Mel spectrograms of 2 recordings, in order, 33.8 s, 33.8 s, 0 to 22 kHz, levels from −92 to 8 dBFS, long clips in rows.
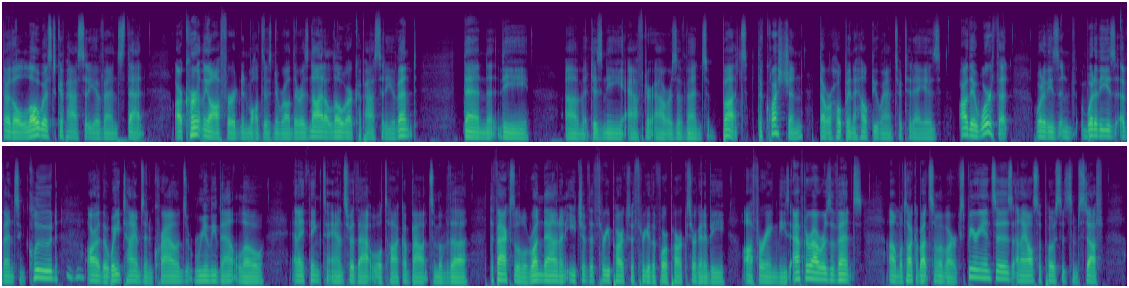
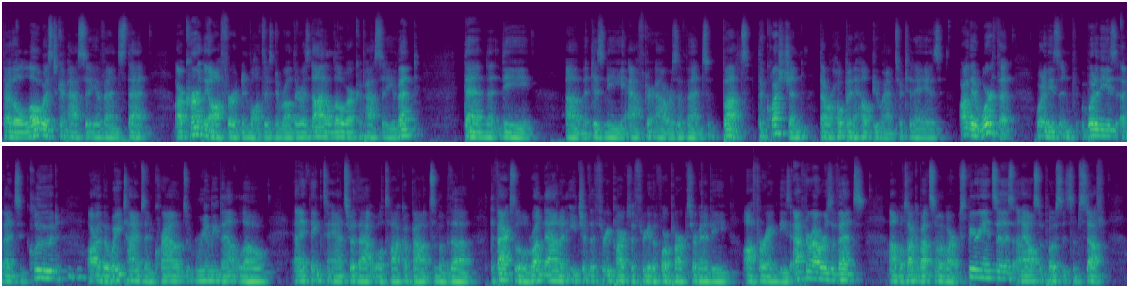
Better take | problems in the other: first | off-mic speech; far // room echo; very slight; dies away in 0.3 s

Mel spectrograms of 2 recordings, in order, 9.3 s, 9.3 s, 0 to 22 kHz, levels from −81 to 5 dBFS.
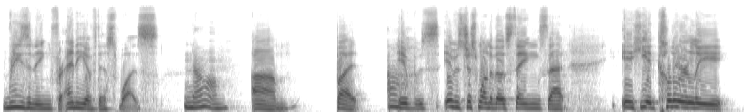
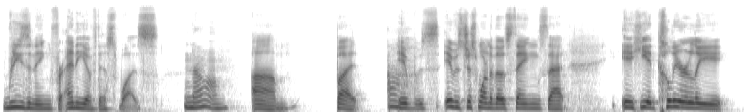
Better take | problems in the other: second | distortion; slight; 10 dB below the speech

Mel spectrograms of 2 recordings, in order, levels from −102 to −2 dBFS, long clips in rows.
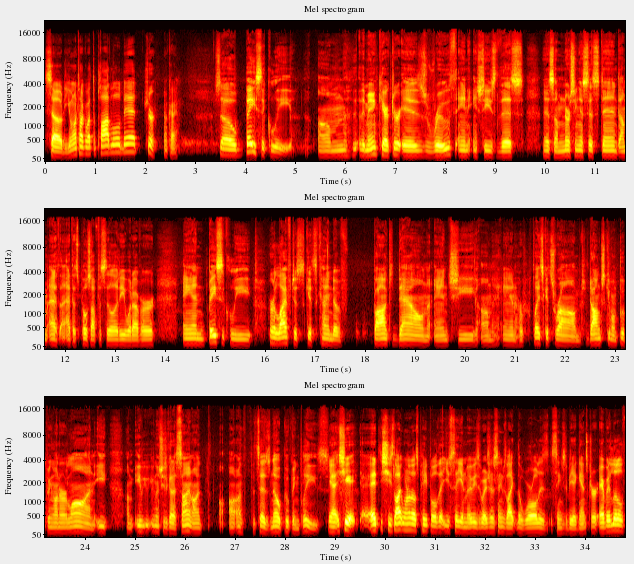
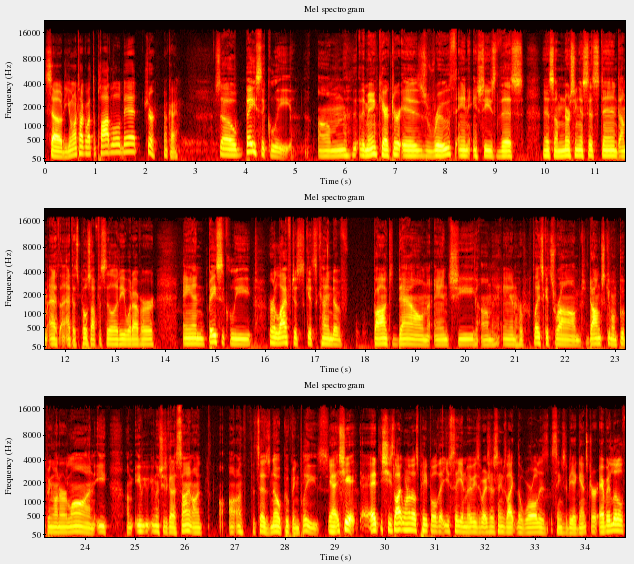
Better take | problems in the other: second | thin; somewhat; fading below 300 Hz

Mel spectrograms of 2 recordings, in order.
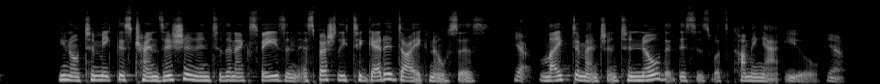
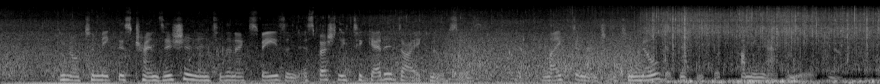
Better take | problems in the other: first | rain or running water; loud; throughout; as loud as the speech

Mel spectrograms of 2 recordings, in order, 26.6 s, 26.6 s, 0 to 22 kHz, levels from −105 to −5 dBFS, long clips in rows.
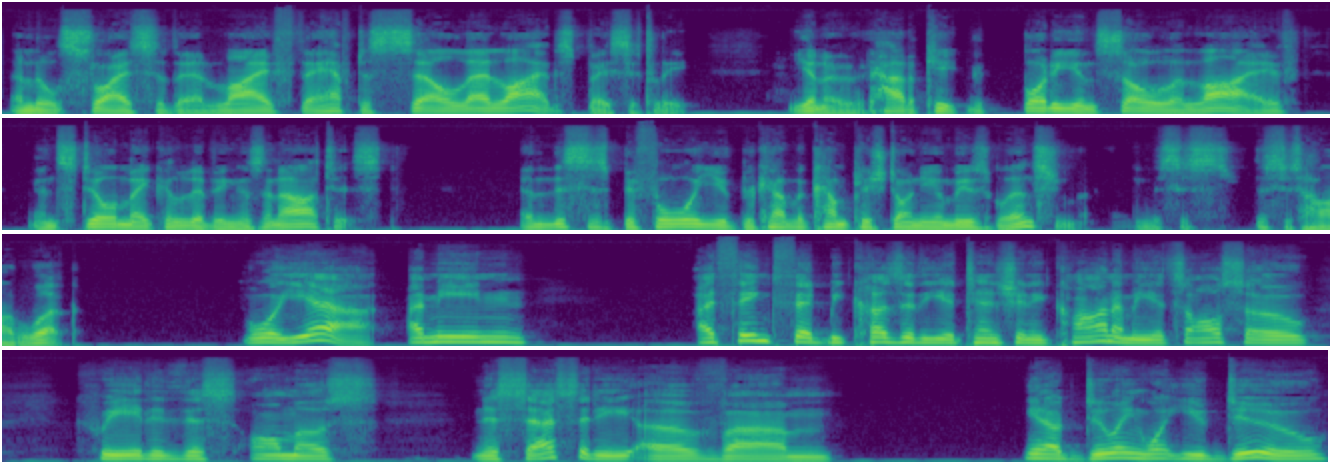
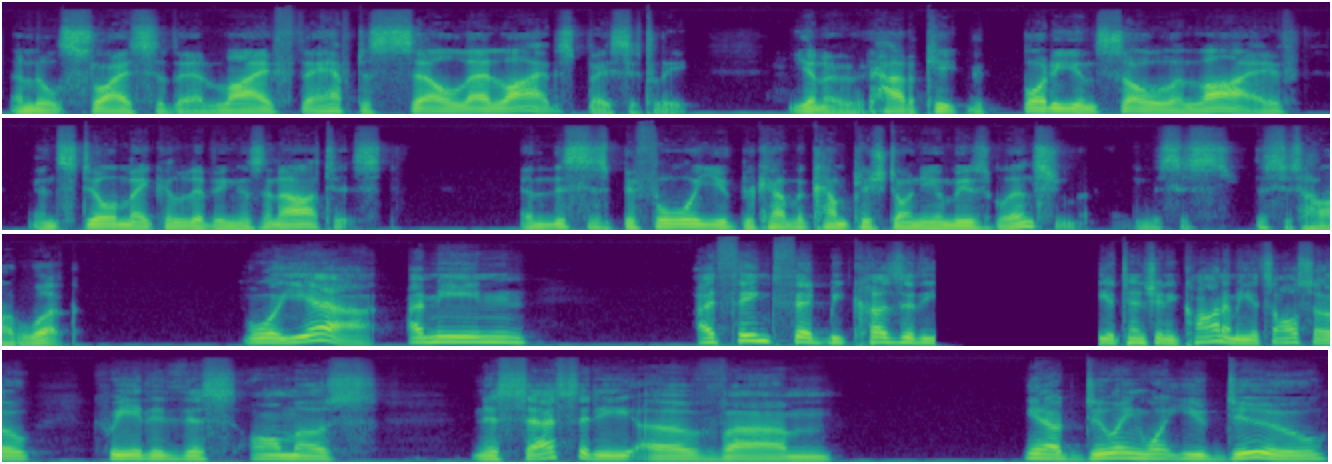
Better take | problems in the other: first | audio freezing; at 18 s for 1 s

